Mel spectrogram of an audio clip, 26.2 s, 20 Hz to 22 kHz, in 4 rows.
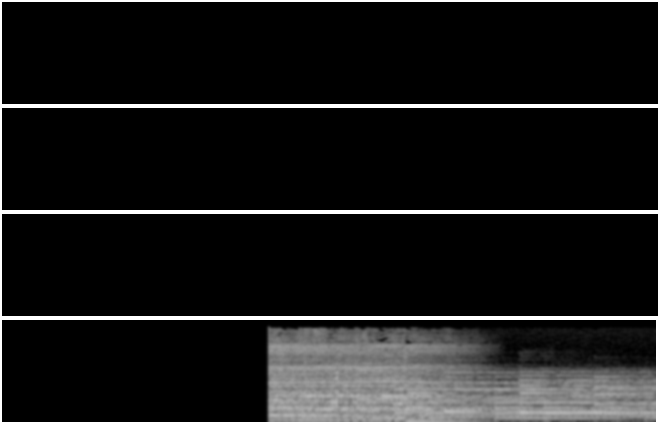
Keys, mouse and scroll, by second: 0.4 middle click, 1.3 scroll up 2, 2.2 click, 8.7 click, 11.0-11.5 scroll up 1, 11.5-11.9 scroll down 1, 11.9-13.7 middle drag, 13.7 scroll up 1, 14.3-14.7 scroll down 1, 14.7-19.0 middle drag.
